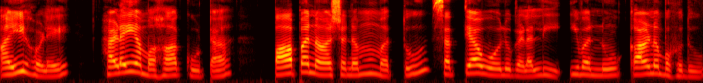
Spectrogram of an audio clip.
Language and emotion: Kannada, neutral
